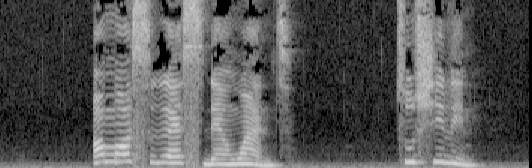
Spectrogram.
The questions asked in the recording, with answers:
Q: Almost less than want.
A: Then want 2 shilling yon.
